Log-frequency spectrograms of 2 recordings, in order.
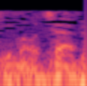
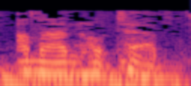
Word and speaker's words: Amenhotep: it's not Imhotep, it's Amenhotep. – People mispronounce a strong contender is founder of ancient Egypt's most famous necropolis, Amenhotep I, from 1525 to 1504.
